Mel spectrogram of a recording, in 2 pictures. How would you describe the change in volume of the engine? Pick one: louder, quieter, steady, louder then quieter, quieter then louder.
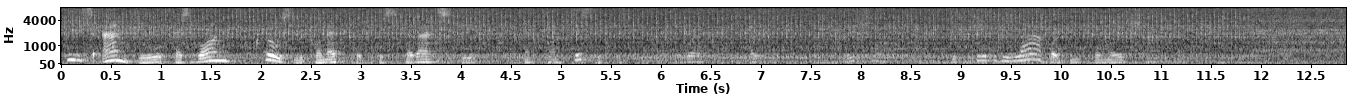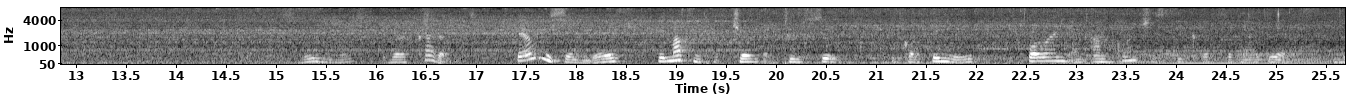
steady.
